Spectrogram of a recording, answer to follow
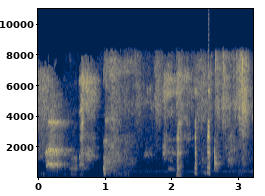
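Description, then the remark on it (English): Several small dogs in a pack bark and yap as they run by at dawn, in a rapid, overlapping flurry, sharp high-pitched barks tumbling over one another for a few seconds. “Apparently, there's a dawn chorus of dogs. Yeah, there's several dogs run by, small dogs in a pack.”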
